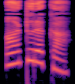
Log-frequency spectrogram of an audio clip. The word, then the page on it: ಅಡುರ್ಕೆ: kannada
